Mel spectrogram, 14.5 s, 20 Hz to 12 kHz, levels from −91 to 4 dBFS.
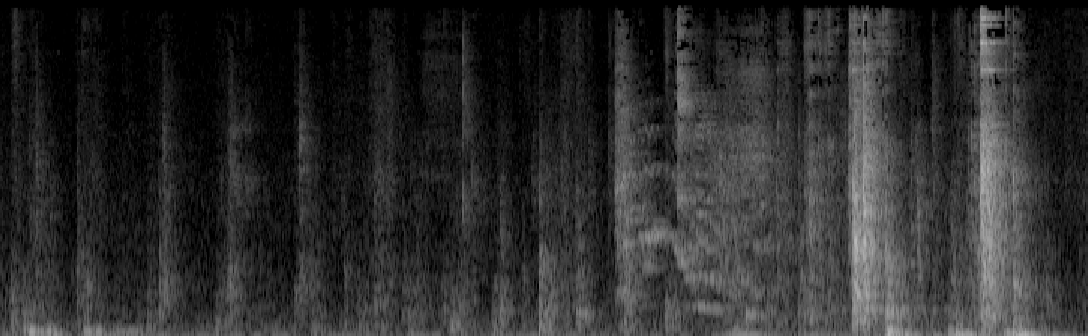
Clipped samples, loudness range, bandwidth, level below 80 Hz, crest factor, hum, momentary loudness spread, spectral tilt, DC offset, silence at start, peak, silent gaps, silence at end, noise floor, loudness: under 0.1%; 26 LU; 11.5 kHz; -46 dBFS; 30 dB; none; 29 LU; -1.5 dB/octave; under 0.1%; 0.05 s; -6 dBFS; none; 0.05 s; -58 dBFS; -30 LUFS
